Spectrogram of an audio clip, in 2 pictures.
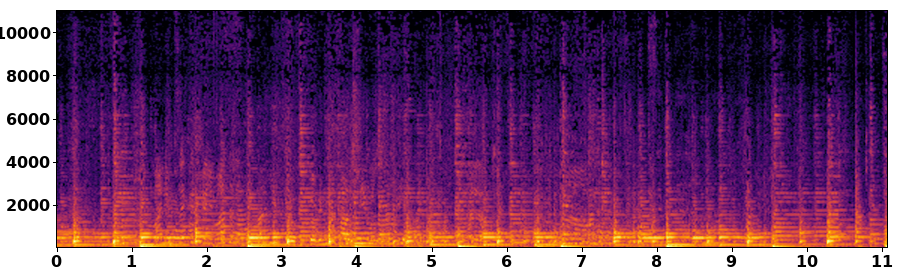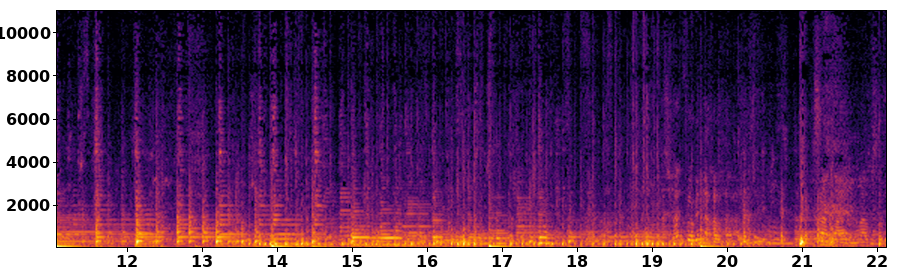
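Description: Live oud and acoustic guitar playing together, plucked melody over a deep low beat that falls about every second and a half. The playing thins out in the last part.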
